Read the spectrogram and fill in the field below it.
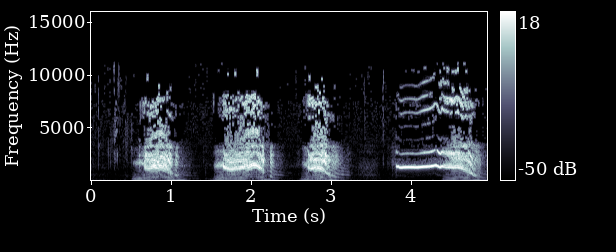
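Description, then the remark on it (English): Four drawn-out, nasal mews from a voice imitating an elk cow, each rising then falling in pitch, with short pauses between; the last one is higher and more strained. “You know, get those demanding mews inside there.”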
